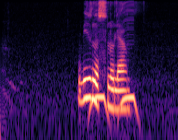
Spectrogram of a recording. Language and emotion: Russian, neutral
